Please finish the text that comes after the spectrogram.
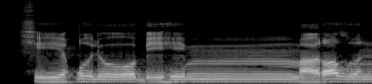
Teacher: اس میم کو اس میم میں داخل کر کے ہم ادا کریں گے، تو ایک ہی میم کو ظاہر کریں گے، اور یہاں پہ غنہ کیا جائے گا، اور غنہ جو ہے وہ ناک میں تھوڑی دیر آواز کو ٹھہرانے کو کہتے ہیں۔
